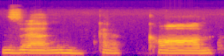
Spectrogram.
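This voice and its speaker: A woman's voice: low-pitched, monotone, very slow, sharp tone, poor audio. An older woman with an Irish accent hosting a casual explainer, chatty and wry with digressive asides. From Ireland. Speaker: host.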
